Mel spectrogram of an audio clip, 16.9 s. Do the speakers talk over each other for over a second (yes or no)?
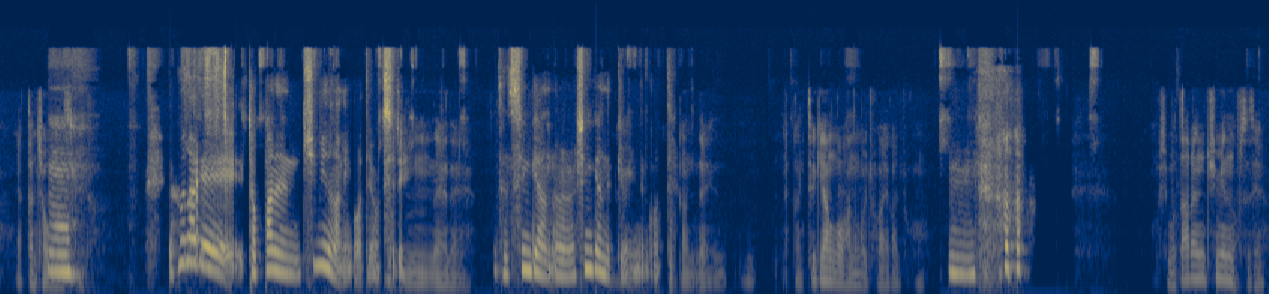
no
